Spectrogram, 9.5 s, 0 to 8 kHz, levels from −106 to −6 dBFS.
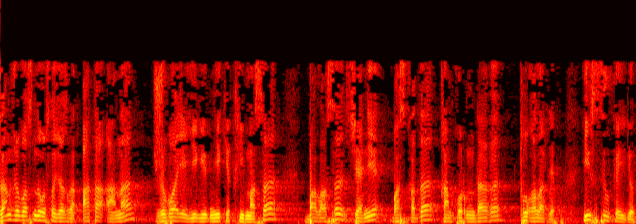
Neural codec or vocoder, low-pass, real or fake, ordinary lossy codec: vocoder, 22.05 kHz, 80 mel bands, Vocos; 7.2 kHz; fake; MP3, 24 kbps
